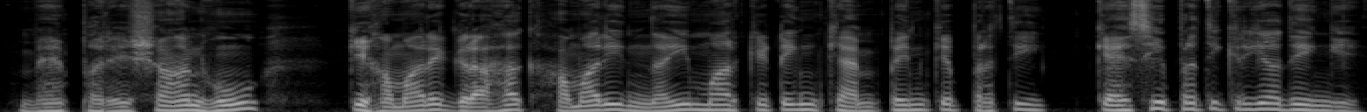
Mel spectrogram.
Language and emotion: Hindi, fearful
